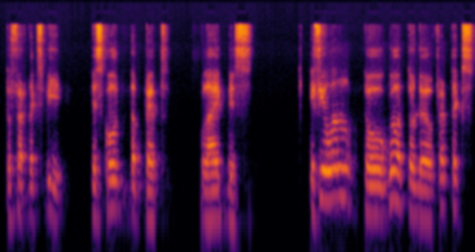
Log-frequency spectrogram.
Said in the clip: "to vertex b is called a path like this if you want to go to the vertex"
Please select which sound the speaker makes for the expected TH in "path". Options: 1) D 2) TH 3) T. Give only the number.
3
